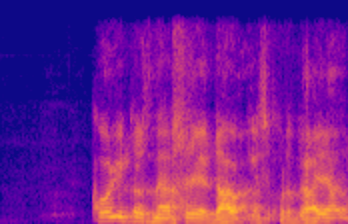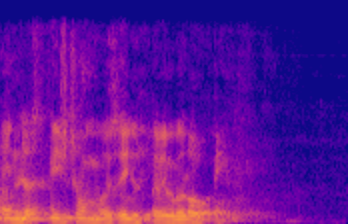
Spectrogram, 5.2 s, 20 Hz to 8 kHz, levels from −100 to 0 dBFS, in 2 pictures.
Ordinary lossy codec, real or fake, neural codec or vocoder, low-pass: none; fake; codec, 24 kHz, 1.5 kbps, HILCodec; 7.2 kHz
